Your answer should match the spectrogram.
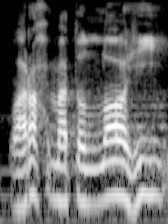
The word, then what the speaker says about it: warahmatullahi: enggak ada kan enggak enggak ada panjang sebetulnya jangan Assalamualaikum enggak asalamualaikum warahmatullahi wabarakatuh warahmatullahi itu pendek nah beberapa penceramah bacanya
